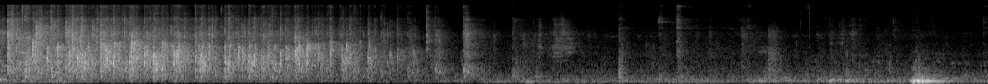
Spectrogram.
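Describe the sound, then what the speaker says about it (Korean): Audience applause at a political gathering of a conservative group in a National Assembly hall in Yeouido, a dense clapping wash that starts loud and gradually thins and fades, with a brief thump near the end. "박수 부탁합니다."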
